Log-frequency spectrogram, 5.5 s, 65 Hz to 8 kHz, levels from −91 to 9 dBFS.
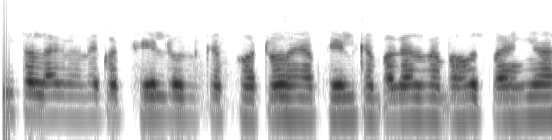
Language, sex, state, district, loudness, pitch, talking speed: Magahi, male, Bihar, Lakhisarai, -23 LUFS, 150 Hz, 195 wpm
